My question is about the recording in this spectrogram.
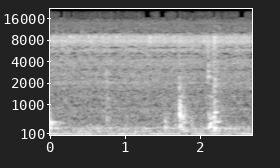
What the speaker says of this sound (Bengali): এর পানিটা শুকানো পর্যন্ত আমি এটা কষাবো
